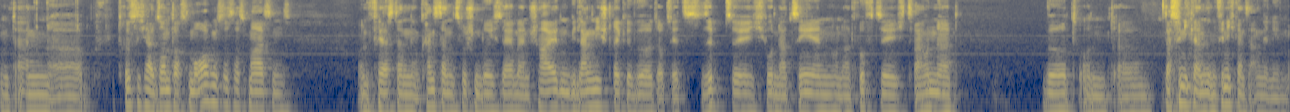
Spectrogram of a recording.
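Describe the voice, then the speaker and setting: A man speaks in an ordinary speaking voice, fairly low in pitch, at a moderate pace with fairly even intonation. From Cologne, Germany. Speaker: listener guest, hobby cyclist. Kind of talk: casual chat.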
